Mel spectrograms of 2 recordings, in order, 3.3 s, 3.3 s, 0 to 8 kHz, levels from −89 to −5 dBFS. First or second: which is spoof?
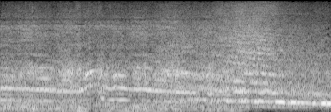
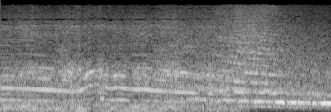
first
